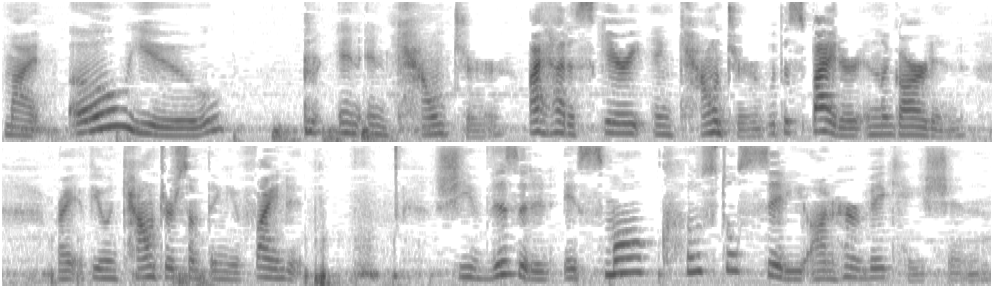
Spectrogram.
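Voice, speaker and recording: A woman's voice: mid-range voice, animated, measured pace, sharp tone, a little hiss or hum. A woman teacher patiently walking through a phonics lesson step by step.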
